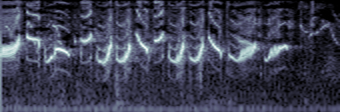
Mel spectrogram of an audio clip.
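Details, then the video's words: A wambi in full song gives a fast string of slurred, rising-and-falling whistles, bright and evenly loud, ending in a few soft, faint notes. "KICAU WAMBI GACOR"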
